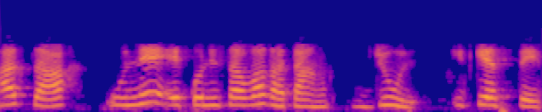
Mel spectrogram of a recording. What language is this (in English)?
Marathi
